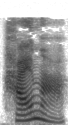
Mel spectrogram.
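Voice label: "seahorse", Mandarin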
